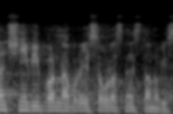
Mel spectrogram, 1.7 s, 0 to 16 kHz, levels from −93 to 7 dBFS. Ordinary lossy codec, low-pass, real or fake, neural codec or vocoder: Opus, 32 kbps; 7.2 kHz; real; none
